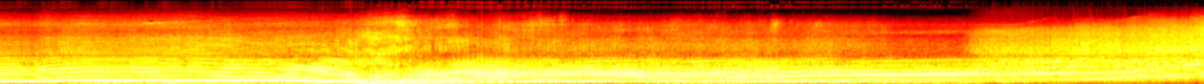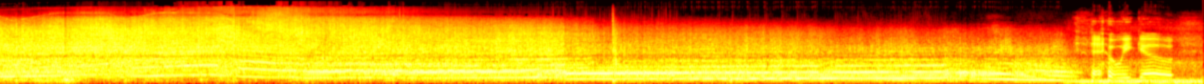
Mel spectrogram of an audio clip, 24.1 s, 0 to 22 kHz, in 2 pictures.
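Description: A 2JZ-swapped BMW and an R32 Skyline drag racing, engines revving hard with rising and falling gear-change sweeps, loud and close, then a sustained high-rpm roar as the cars pull away, with faint voices underneath.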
